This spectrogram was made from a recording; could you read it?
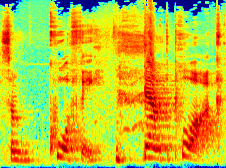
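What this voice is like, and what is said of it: Tough-guy New York accent. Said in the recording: “People really have that accent. ... It's like a tough guy. ... she sums up the New York accent”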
